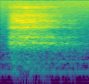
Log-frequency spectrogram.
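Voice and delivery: a long weary sigh falling into bed; exhausted sigh. Retold or imitated. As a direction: sigh out the whole hard day. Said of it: "and you're like".

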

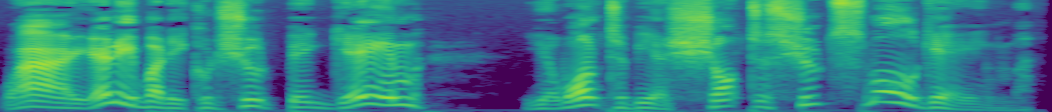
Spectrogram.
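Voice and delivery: loud, scornful put-down; aggressive scoff. A narrator's reading. Sir Howard mocking Burke's big game, loudly aggressive. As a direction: bluster your contempt at him. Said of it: "he ejaculated aggressively to Burke".

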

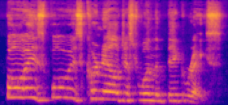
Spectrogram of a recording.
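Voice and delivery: high, loud, breathless announcing of news; excited interruption. Retold or imitated. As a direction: burst in calling out the big win. Patrician bursts in interrupting debate.

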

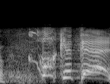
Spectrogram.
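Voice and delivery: high, slow, laughing cry of awe; a small voice marveling in heaven; little voice of wonder. Pretend. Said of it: "hear a little voice go".

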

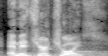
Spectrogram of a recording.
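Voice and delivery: "your" hit hard, loud and high; urgent emphasis. Real, not acted. Preacher urging the congregation that the choice is theirs, loud. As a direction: drive "your choice" home at full voice.

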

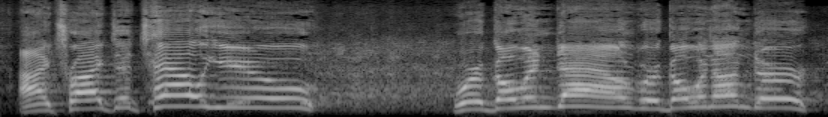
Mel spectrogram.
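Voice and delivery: put-on high, loud, slow squeaky child voice; little kid squeak. Little son in a sinking boat, high squeaky wail. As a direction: squeak it out like a tiny kid in a panic. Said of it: "he's doing just a little squirt".

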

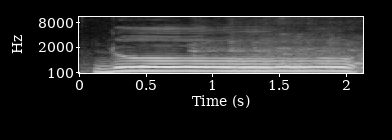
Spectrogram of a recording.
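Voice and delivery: long drawn-out, loud "no"; mock slow-motion wail, held on one high note; slow-motion cry. Father and daughter watching the doll fall, slow-motion cry. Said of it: "as if everything went into slow motion".

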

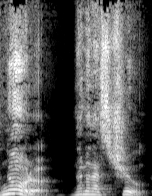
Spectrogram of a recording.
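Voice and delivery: very high, reassuring storybook voice; wood carver. Acted. Wood carver contradicts Punchinello's self-doubt, high reassuring voice. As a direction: brush the worry away, pitched high. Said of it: "He goes".

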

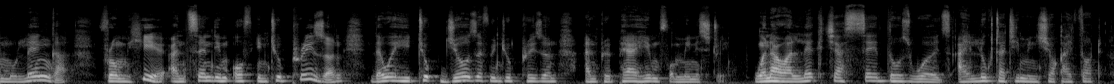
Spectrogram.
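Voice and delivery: usual speaking voice

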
